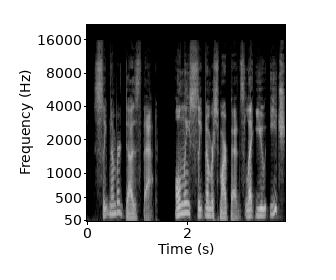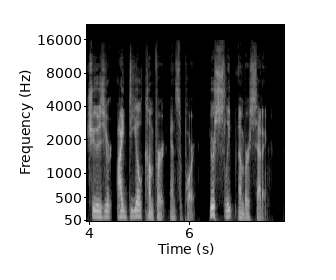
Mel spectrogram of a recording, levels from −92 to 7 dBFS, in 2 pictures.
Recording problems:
none

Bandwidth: 15.5 kHz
